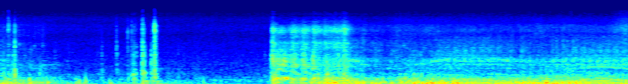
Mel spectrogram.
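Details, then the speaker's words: Daewoo Sens after starter reassembly with new brushes, battery still needing replacement: starter turns briefly, engine catches cleanly and settles into a steady, even idle without knocks or misses; normal start and idle. "стартер я установил что попробую всё чётенько отлично заводится все хорошо"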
